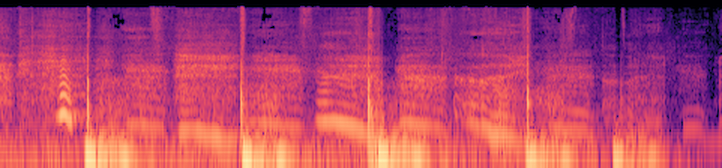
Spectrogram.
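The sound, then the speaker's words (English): Loud, exaggerated gasping and panting of a man out of breath from taking the stairs: a rapid series of heaving breaths with strained, groaning voiced inhales, with no talking. “Oh God, he's taking the stairs. That means he's gonna be way out of breath.”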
